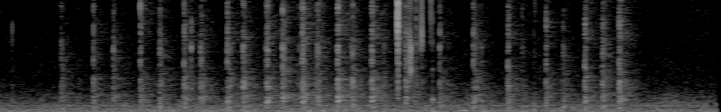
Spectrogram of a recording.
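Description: Quiet, rapid typing of code on a computer keyboard in Notepad: a steady run of light, close key clicks with a few slightly louder taps, and no talking.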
